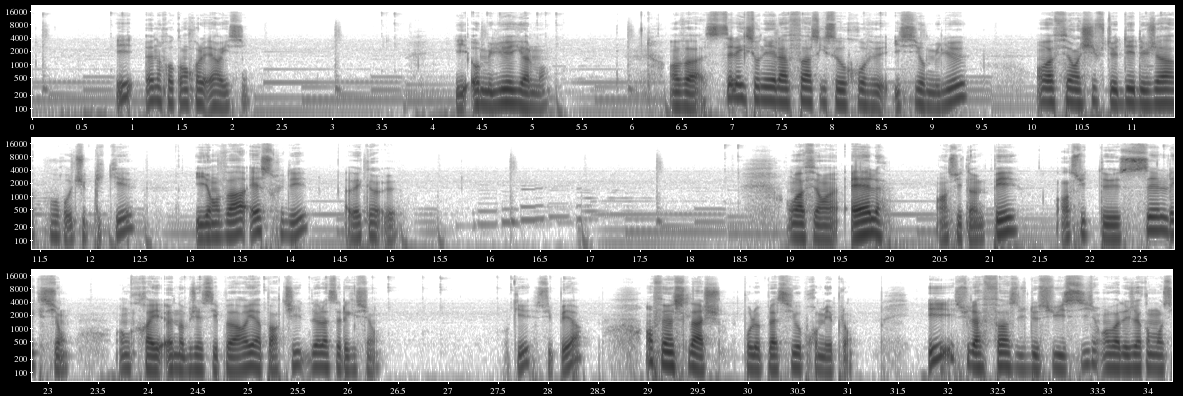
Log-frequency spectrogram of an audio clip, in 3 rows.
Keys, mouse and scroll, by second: 0.4 ctrl+r, 4.0 ctrl+r, 5.1 click, 6.5 ctrl+Tab, 8.3 right click, 10.3 shift+d, 12.2-14.5 middle drag, 14.5 e, 21.0 p, 23.4 Tab, 23.9 scroll down 2, 24.3 right click, 25.0 right click, 25.6 right click, 26.3 right drag, 26.7 right click, 27.5 right click, 28.0 right click, 29.4 KP_Divide, 31.6 Tab, 32.3 right click.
